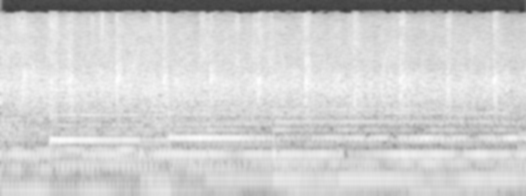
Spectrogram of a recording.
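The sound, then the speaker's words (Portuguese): An audience applauds steadily, a dense wash of clapping hands filling the whole stretch, while sustained low organ or keyboard tones hold underneath. “Se é para ele, faz melhor. Se é para mim, não precisa nem aplaudir, tá?”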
